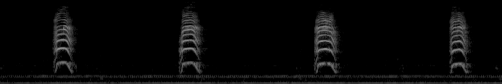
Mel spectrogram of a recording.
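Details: A newborn African grey parrot chick at feeding time gives four evenly spaced raspy, arching calls, one about every 1.3 seconds, with a constant background hum.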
